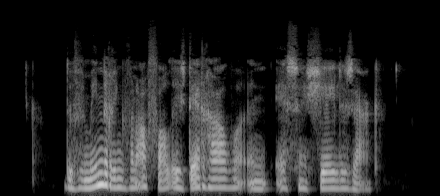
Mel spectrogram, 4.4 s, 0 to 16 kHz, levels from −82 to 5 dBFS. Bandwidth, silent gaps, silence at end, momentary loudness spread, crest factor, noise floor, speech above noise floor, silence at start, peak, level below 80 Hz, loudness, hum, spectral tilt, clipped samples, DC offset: 9.6 kHz; none; 0.6 s; 11 LU; 18 dB; -53 dBFS; 30 dB; 0.65 s; -6 dBFS; -68 dBFS; -24 LUFS; none; -6.5 dB/octave; under 0.1%; under 0.1%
